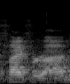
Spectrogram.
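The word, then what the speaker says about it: sofrito: And I'm pronouncing it with the Spanish vowels instead of fifarad. It's fifarad.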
